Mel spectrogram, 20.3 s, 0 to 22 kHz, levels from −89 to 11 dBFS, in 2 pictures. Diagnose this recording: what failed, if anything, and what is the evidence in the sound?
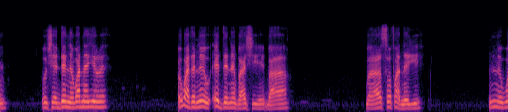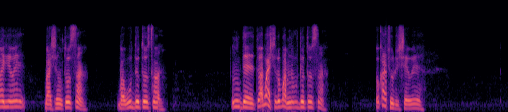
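Repeated packet loss (robotic sound) at the network stage: packets went missing again and again from 6.77 to 9.11 s, with holes up to 39 ms, and again from 13.13 to 13.57 s. The receiver extends the last sound into each hole, so the speech turns choppy with pieces missing.

Scattered short gaps, also network loss, appear from 14.93 to 18.38 s: about five isolated drops, the longest around 70 ms. Concealment patches each one, leaving brief hiccups and smears in otherwise intact passages, all heard through the Opus call path's roughly 8 kHz bandwidth.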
